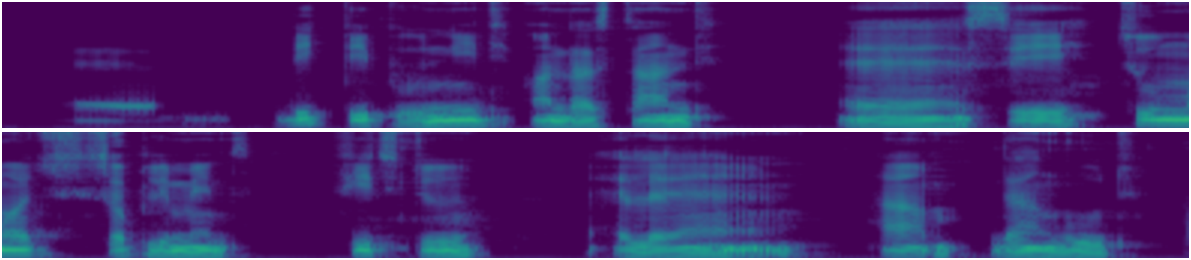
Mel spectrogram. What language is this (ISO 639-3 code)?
pcm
